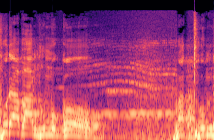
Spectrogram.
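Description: A man's voice praying aloud into a microphone, loud and drawn out, sliding down in pitch, then a short lull before a new phrase begins near the end.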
